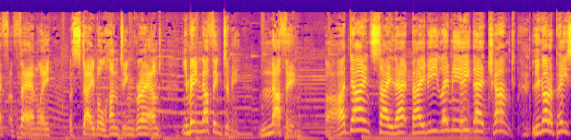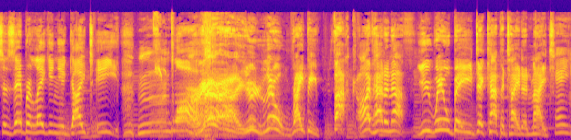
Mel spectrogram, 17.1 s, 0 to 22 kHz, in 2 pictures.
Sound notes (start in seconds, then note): 11.4 angry Lion Growl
